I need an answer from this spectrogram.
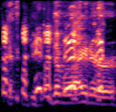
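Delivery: loud laughing throughout the words.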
